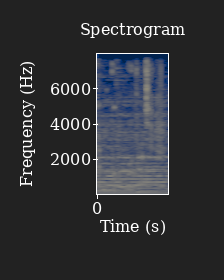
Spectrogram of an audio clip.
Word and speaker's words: Marud: That's how you say it, Marud. M-A-R-U-D, Marud. Like, you're rude.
